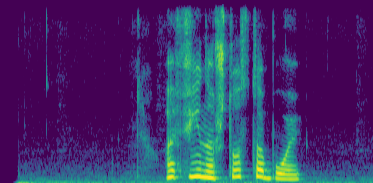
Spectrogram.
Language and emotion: Russian, sad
